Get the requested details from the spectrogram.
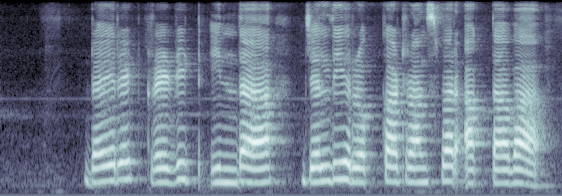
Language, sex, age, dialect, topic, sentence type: Kannada, female, 36-40, Central, banking, statement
